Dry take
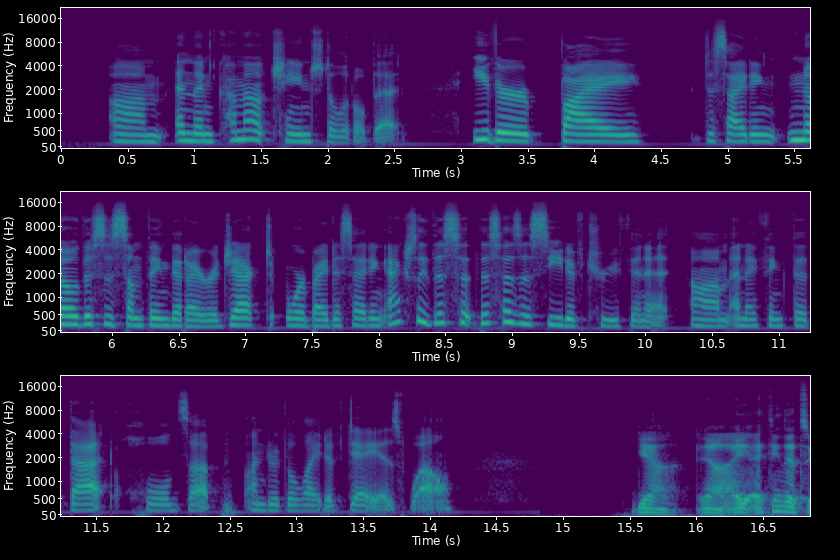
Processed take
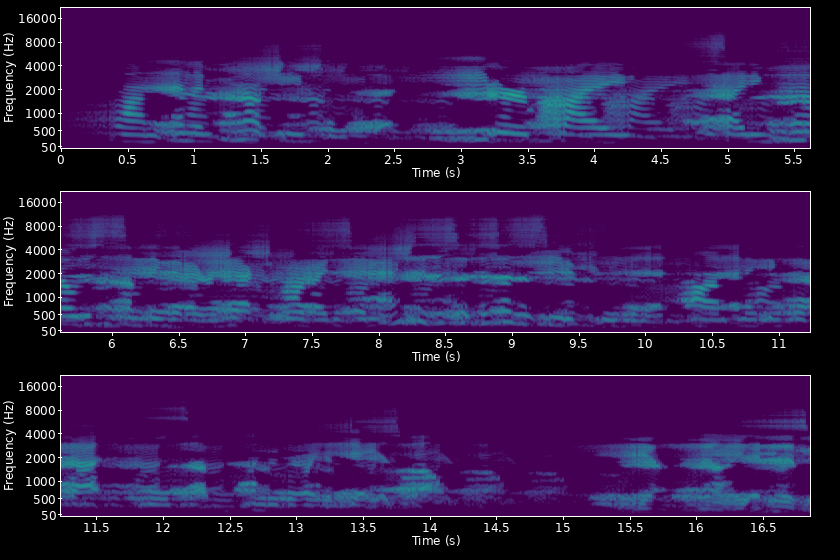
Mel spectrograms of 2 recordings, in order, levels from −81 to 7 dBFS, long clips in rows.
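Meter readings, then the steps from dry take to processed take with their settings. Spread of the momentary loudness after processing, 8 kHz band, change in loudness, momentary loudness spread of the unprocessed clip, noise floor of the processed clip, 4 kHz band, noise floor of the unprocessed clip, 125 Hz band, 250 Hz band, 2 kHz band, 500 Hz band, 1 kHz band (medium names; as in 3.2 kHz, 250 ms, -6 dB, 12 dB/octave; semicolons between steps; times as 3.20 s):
13 LU, -17.0 dB, -7.5 dB, 12 LU, -66 dBFS, -8.0 dB, -74 dBFS, under -35 dB, -24.5 dB, 0.0 dB, -15.0 dB, -7.5 dB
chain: reverse spectral sustain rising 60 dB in 1.43 s; high-pass 290 Hz 12 dB/octave; spectral noise reduction 24 dB; low-pass 11 kHz 12 dB/octave; reverb removal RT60 0.64 s; peak limiter -19.5 dBFS, peak gain reduction 8 dB; auto-wah 690–1600 Hz, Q 2.2, up, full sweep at -29.5 dBFS; frequency-shifting echo 481 ms, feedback 39%, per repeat -45 Hz, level -16 dB; trim +1 dB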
